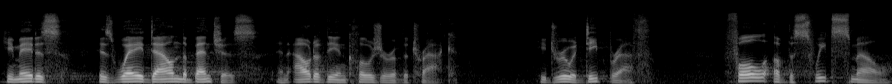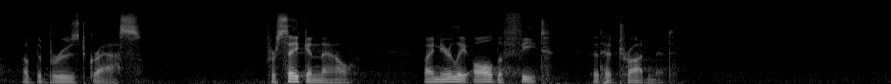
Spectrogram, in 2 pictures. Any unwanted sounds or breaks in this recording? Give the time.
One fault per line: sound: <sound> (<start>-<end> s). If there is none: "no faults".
no faults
